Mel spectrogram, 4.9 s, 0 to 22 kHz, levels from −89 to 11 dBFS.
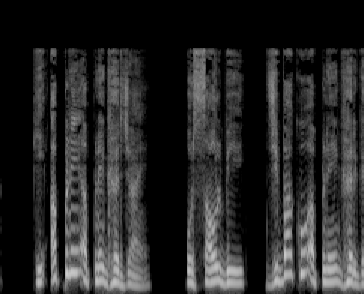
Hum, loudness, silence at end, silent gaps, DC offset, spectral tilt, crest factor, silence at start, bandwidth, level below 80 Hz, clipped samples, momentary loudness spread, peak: none; -21 LUFS; 0 s; 2.02-2.46 s, 3.30-3.51 s; under 0.1%; -6 dB/octave; 16 dB; 0.5 s; 11.5 kHz; -72 dBFS; under 0.1%; 12 LU; -4 dBFS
